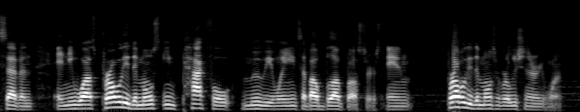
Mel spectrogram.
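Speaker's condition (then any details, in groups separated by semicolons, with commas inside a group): No condition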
